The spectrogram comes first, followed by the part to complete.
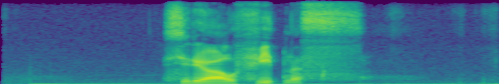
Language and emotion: Russian, positive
